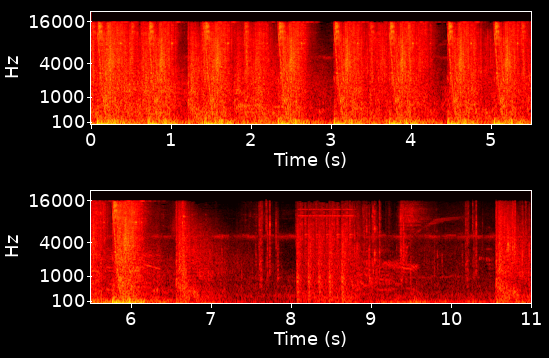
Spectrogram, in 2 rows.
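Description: Rifle gunfire in Fallout 3 during combat in confined areas, a rapid series of loud, evenly spaced heavy shots over the first six seconds, then sparser, quieter shots and mechanical clicks.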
